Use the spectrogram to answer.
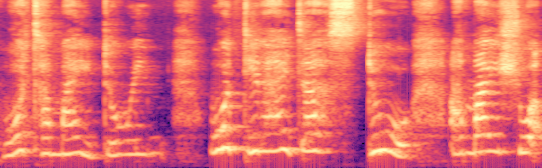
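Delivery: high, anxious self-questioning; reliving the moment of panic, pitched well up; panicked thoughts. Retold or imitated. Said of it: "and I'm like".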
